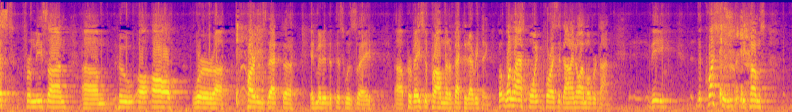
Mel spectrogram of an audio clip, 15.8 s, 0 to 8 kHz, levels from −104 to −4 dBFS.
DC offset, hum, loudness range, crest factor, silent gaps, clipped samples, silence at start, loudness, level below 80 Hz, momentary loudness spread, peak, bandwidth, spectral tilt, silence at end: under 0.1%; none; 4 LU; 12 dB; none; under 0.1%; 0 s; -12 LUFS; -36 dBFS; 14 LU; 0 dBFS; 7.6 kHz; -6 dB/octave; 0 s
